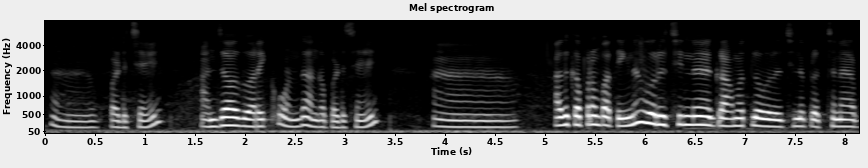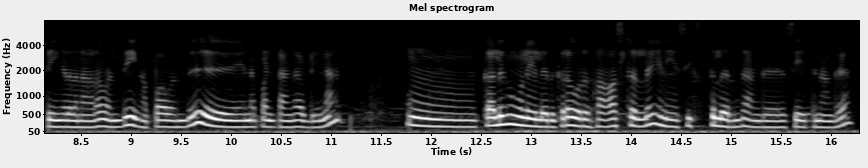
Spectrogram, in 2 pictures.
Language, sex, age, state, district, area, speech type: Tamil, female, 30-45, Tamil Nadu, Namakkal, rural, spontaneous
